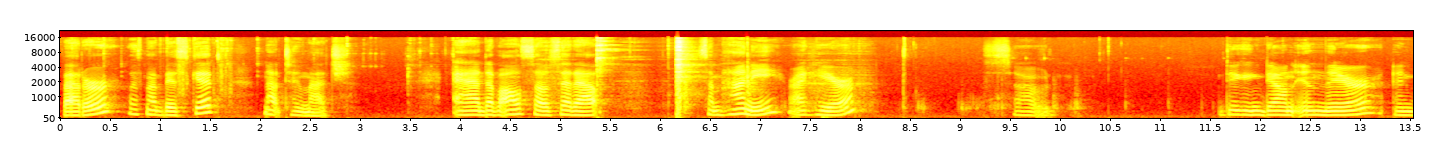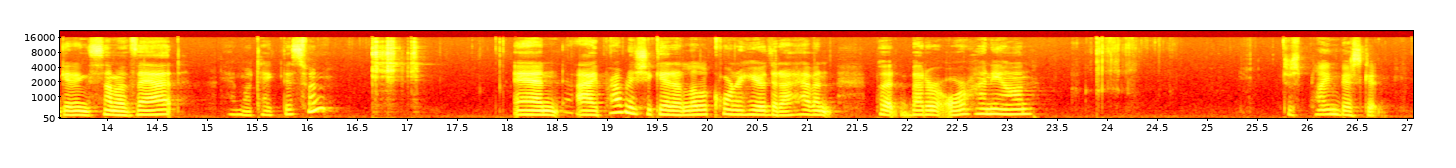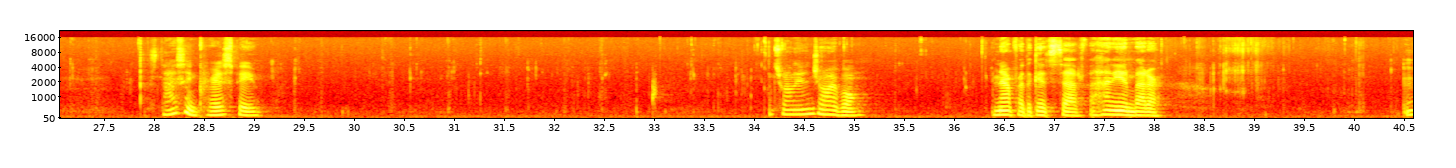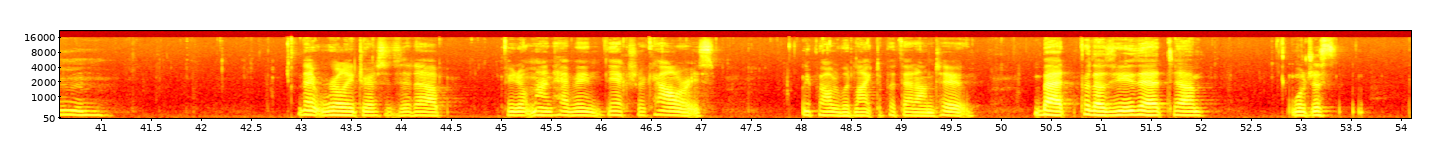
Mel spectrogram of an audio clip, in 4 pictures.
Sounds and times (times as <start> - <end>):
Inside, small room: 0.0 - 54.1.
